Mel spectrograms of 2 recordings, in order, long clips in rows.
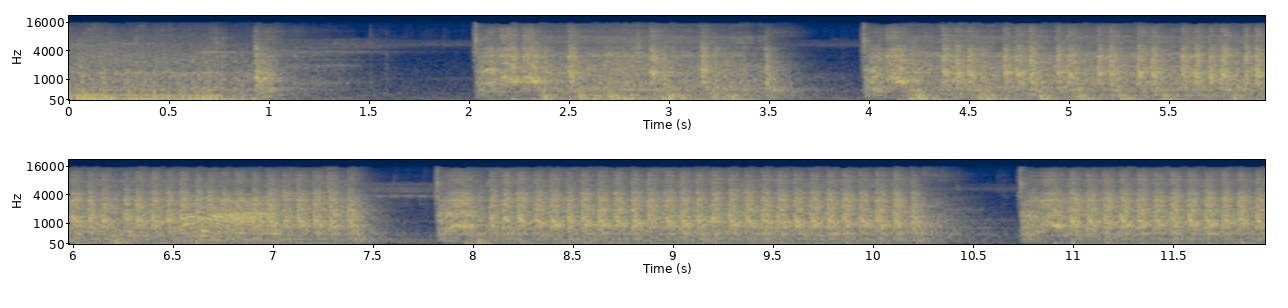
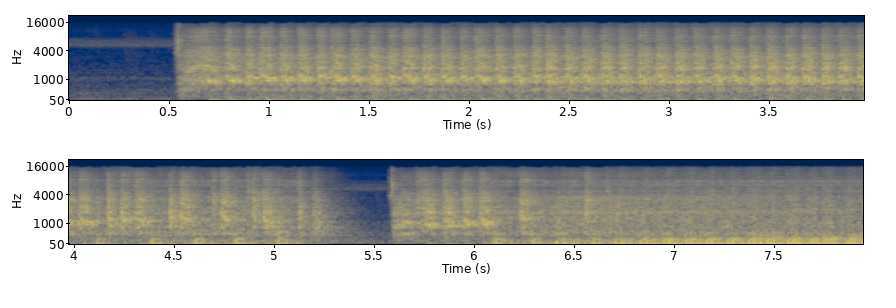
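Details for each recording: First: CBR600 carbureted engine in reverse trike, spark confirmed, starter needing a bump: repeated even cranking bursts with no catch; fuel line never reconnected to the carburetors, fuel pouring on the engine; cranks but no start, no fuel. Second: CBR600 carbureted engine in reverse trike after reconnecting fuel line and closing float bowl drains: catches right away, settles to a steady run, brief throttle dip then picks up cleanly; normal start and running.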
